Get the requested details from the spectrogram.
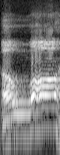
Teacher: lam jalala tafkhim, lafaz Allah didahului fathah, tebal bacanya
